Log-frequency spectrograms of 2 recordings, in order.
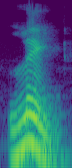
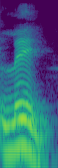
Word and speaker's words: lay: আর দেখেন এরপরে যে ভার্বটা নিয়ে আলোচনা করতে যাচ্ছি সেটা হচ্ছে লেই। উচ্চারণটা কি? লেই, লে না, লেই।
